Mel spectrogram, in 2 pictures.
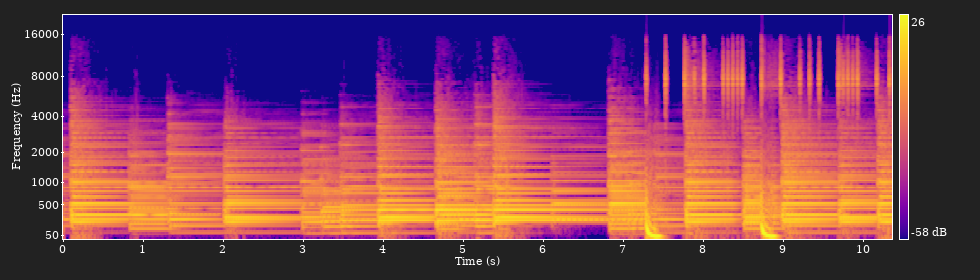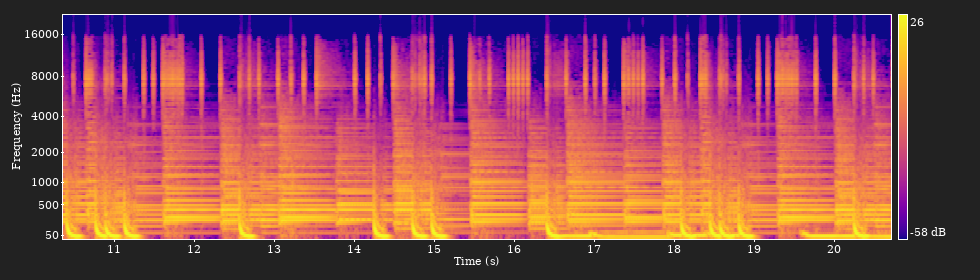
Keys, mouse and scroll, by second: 0.0 alt+shift+click, 1.0 x, 1.4 Tab, 1.5 click, 1.7 ctrl+a, 2.2 middle click, 2.6 /, 3.0 /, 3.7-5.1 middle drag, 5.1 click, 5.3 shift+middle drag, 5.5 scroll up 1, 5.8-6.5 middle drag, 6.5 Tab, 7.0 alt+middle click, 7.5-7.8 scroll down 2, 7.8 alt+z, 8.2 shift+middle click, 8.9 1, 9.7 click, 10.4 click, 11.1 alt+z, 11.4 middle click, 11.7 Tab, 11.9 click, 12.2 /, 12.6-13.6 middle drag, 13.6-15.2 drag, 15.2 scroll down 1, 15.4-16.0 middle drag, 16.0-16.7 scroll up 4, 16.2-16.5 shift+middle drag, 16.8 middle click, 17.1 Tab, 17.5 middle click, 18.2 2, 18.3-20.4 drag, 20.4 shift+middle click.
